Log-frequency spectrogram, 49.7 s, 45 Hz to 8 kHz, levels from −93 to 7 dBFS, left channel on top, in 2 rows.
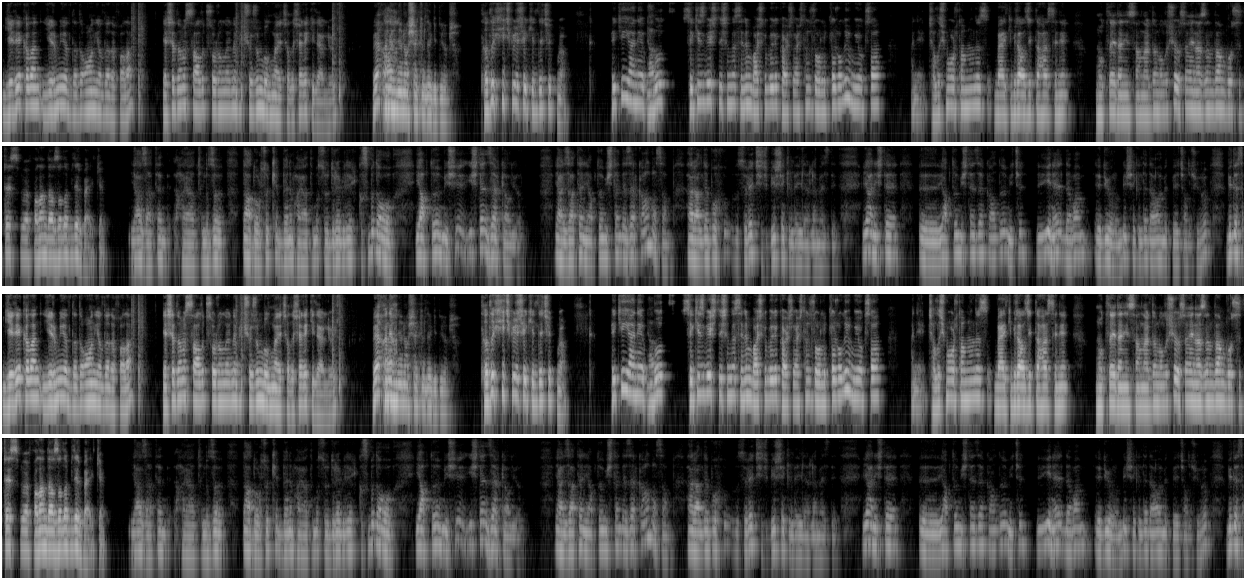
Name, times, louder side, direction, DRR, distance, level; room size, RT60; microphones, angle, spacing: voice 1, 0.0-2.6 3.2-6.7 7.4-7.9 9.6-11.3 12.2-13.2 13.6-17.6 18.2-21.4 21.9-26.9, right 5 dB, 80° right, 0.6 m, -28 dB
sound 1, 2.6-3.1 4.6-5.1 6.6-6.9, right 3 dB, 30° right, 0.9 m, -41 dB
voice 2, 7.6-9.1 12.9-13.2 27.4-35.3 35.6-42.9 43.2-49.6, left 2 dB, 25° left, 0.6 m, -36 dB
8.2 x 2.7 x 5.5 m
head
